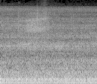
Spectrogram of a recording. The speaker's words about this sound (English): And this truck is really testing my patience.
